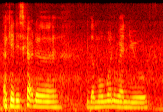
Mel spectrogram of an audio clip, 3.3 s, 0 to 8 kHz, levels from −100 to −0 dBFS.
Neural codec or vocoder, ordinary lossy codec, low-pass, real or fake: none; none; 7.2 kHz; real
